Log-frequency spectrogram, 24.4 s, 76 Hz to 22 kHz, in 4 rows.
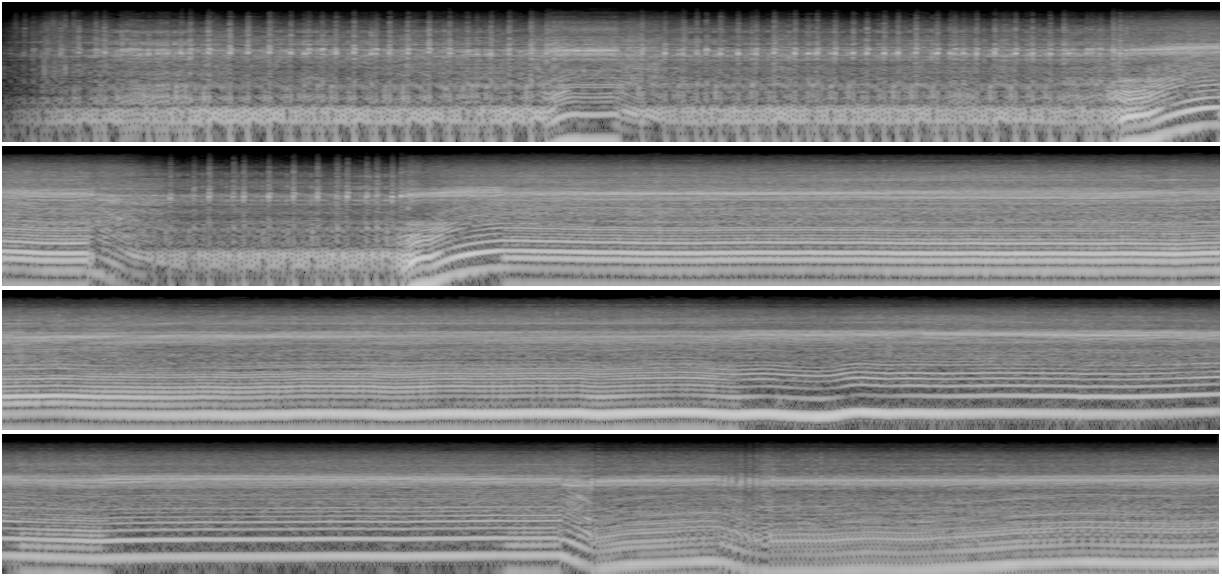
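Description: Loud and close, a Stihl MS 291 chainsaw cuts through a log lying on the ground. The engine roars at high revs with brief dips, then settles into long, steady bites through the wood.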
